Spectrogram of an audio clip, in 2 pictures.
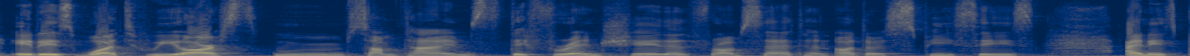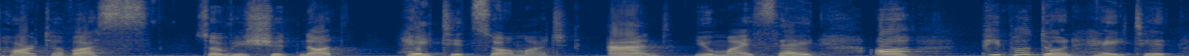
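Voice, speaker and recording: A woman's voice: medium pitch, measured pace, clear, resonant tone. A woman in her thirties from Iran who has lived in many countries, co-hosting a casual panel discussion. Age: 30s. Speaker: podcast co-host.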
